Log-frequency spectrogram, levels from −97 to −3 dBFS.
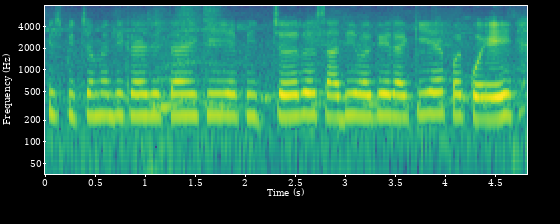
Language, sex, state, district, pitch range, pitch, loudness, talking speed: Hindi, female, Gujarat, Gandhinagar, 225-235 Hz, 230 Hz, -15 LUFS, 185 wpm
